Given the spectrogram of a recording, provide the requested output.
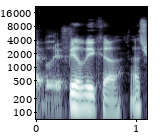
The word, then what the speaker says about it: Bjelica: Bjelica, I believe. Bjelica.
